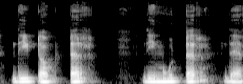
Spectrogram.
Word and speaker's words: Mutter: So here we pronounce it as der Doktor, die Mutter, der Vater, der Bruder. So it may sound like we ignore the R part completely.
